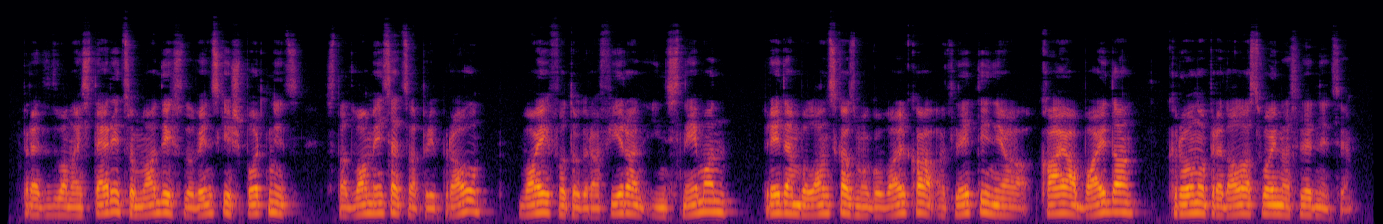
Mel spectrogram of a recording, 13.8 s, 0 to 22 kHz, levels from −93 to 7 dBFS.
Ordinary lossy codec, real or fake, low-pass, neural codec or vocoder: none; real; 19.8 kHz; none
